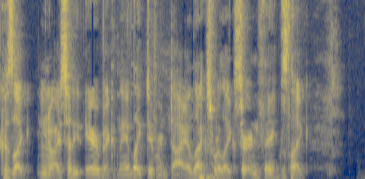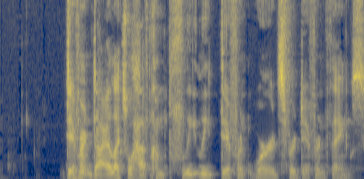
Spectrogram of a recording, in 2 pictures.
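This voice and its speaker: A man with a slight Boston accent, medium-pitched, fairly quick, and lively in intonation. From Massachusetts, Boston area. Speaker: podcast co-host. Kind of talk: casual chat.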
